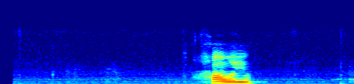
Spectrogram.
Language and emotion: Russian, neutral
